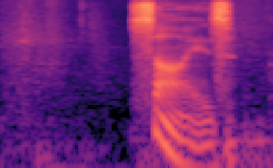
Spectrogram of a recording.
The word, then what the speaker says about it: size: Size. Size. Size. SIZE. Size. Từ này thì dễ thôi, nhưng các bạn chú ý phát âm âm Z cuối cùng cho mình.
